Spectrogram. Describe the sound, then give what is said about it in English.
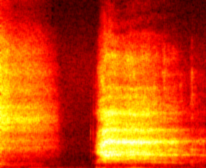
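Breathing in and out during a church sermon: an airy inhale fades into a short pause, followed by a louder, broad rushing exhale that slowly tapers off. “And right where you sit, just breathe in and breathe out. Go ahead. I want to hear it.”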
